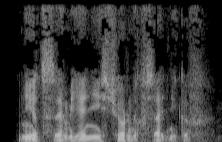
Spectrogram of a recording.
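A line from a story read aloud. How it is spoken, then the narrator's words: Gentle. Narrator (Russian): мягко сказал он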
